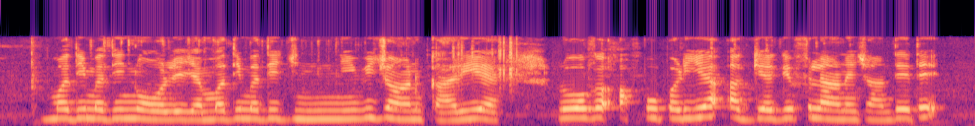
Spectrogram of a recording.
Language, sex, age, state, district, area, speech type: Dogri, female, 18-30, Jammu and Kashmir, Samba, rural, spontaneous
